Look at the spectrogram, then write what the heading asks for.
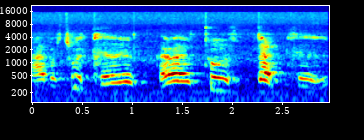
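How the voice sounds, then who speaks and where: In an American accent, a man talks very slowly at a high pitch. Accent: deaf speech. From Virginia, US. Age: 40s. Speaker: interviewee. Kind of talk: self-introduction.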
